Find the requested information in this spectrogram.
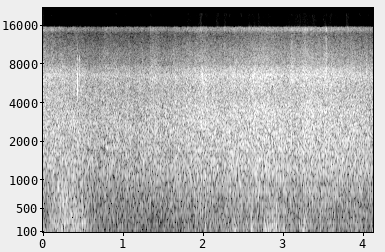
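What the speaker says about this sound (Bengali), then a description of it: "বৃষ্টি" Steady heavy rain pours down with a dense, continuous hiss, loud and unbroken throughout, with no voices.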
